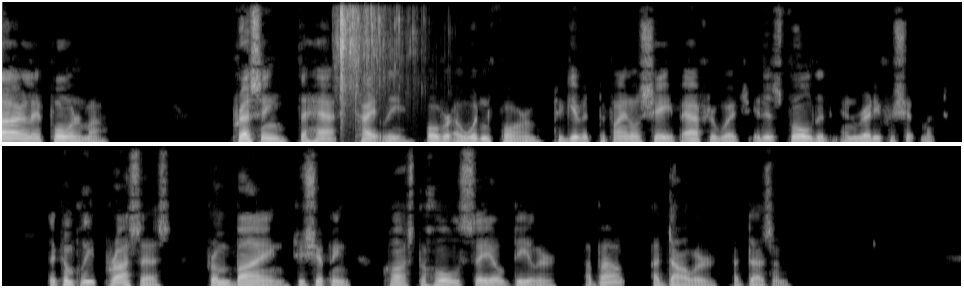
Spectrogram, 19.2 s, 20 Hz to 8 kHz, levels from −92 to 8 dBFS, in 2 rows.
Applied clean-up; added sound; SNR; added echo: none; Rattle (instrument); 4 dB; none.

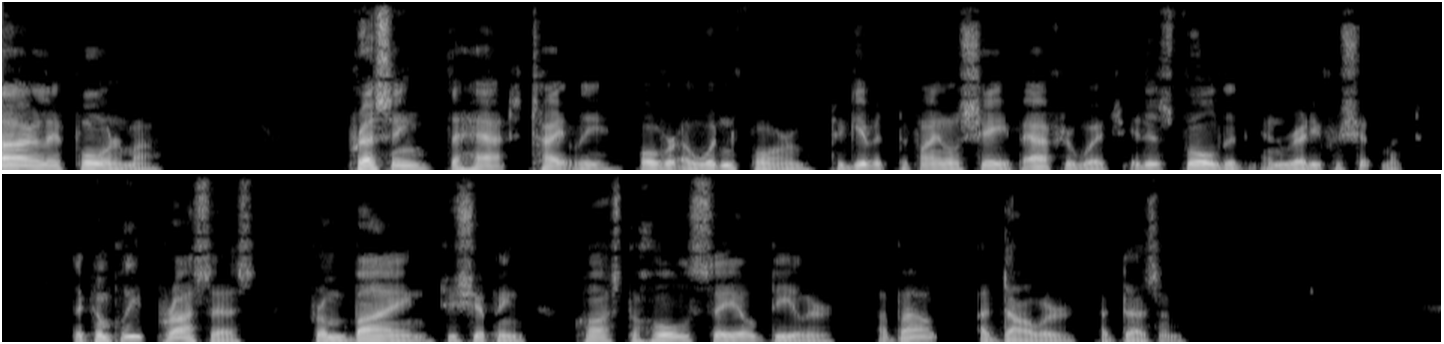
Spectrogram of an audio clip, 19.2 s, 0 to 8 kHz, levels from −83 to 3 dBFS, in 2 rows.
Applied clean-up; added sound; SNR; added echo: none; none; none; none.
